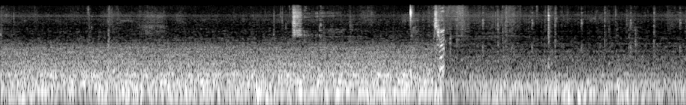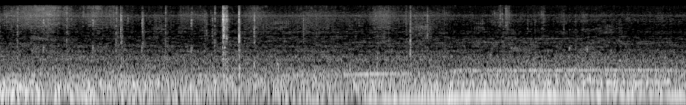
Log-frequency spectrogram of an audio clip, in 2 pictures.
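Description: Road and engine noise inside a moving car's cabin, a steady low rumble that drops abruptly about six seconds in; a steady low hum is heard in the last few seconds.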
